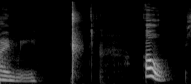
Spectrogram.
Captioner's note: Bill snaps fingers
